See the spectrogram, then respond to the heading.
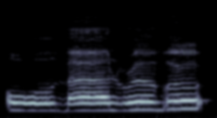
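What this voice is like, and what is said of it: Imitates a deep singing voice. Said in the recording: “the sound of a thousand mountains in his deep, gorgeous voice ... my best impression ... It's terrible. it's pretty good though ... I'm up an octave from him.”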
